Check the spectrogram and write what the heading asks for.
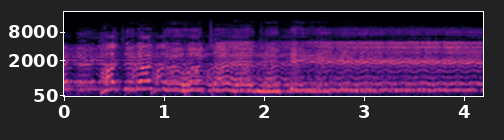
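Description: A man singing a naat verse in classical style, drawing it out into a long melisma of gliding notes. It settles into a long held note with a strong, even vibrato in the second half, sung into a microphone.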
